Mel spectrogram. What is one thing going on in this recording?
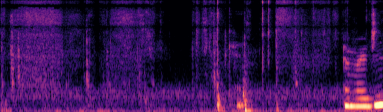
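Paper rustles and slides close by.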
